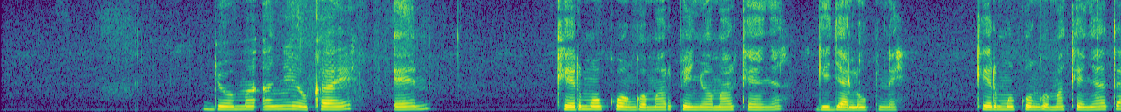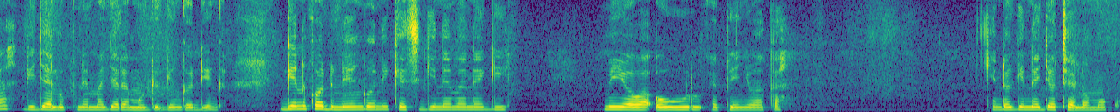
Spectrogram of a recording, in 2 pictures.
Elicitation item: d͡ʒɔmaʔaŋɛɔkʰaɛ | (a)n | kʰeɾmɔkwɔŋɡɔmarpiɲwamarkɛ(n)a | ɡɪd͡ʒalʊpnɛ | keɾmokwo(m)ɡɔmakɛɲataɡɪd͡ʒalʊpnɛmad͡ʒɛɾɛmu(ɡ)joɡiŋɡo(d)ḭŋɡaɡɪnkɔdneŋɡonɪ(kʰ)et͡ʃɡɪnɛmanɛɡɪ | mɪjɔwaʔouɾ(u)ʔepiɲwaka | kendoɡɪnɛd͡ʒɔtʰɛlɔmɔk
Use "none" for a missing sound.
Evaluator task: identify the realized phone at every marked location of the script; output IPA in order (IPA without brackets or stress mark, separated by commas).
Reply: ɛ, ɲ, ŋ, ɡ, d, k, u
